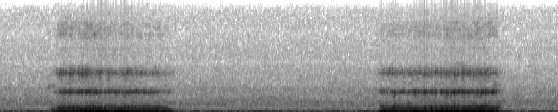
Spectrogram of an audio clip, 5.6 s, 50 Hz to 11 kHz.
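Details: Two low, rattling inhaled snores about three seconds apart, each just over a second long, over quiet room noise, recorded at 00:09; snoring.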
